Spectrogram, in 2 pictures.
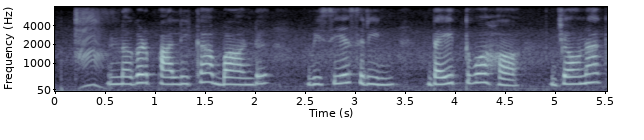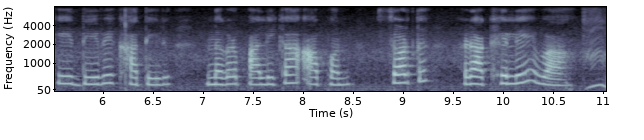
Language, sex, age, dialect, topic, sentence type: Bhojpuri, female, 18-24, Southern / Standard, banking, statement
